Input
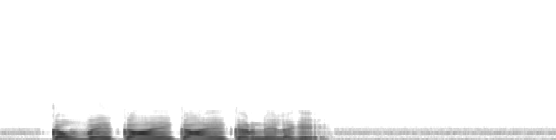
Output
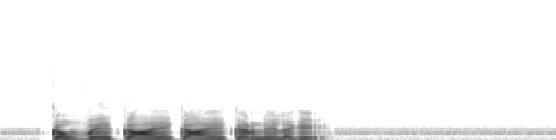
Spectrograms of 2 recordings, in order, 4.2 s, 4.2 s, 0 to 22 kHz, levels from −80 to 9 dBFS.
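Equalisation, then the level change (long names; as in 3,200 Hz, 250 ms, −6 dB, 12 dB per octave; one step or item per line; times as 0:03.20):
spectral tilt +2.5 dB per octave
low shelf with overshoot 120 Hz −14 dB, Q 3
0.0 dB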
